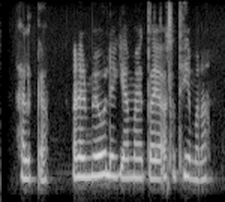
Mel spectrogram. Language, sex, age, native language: Icelandic, female, 15, Icelandic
